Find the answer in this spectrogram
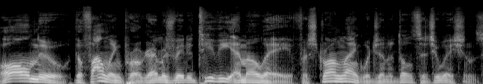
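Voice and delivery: tv promo announcer voiceover delivery. Showing the voiceover he does for a TV show, in TV announcer voice. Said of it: "I do the voiceover for that show".

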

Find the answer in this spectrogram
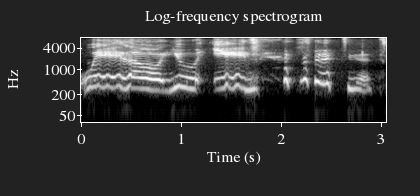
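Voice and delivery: high-pitched, bleating goat voice. Speaker quoting her favorite movie line, said by a character turned into a goat: goat voice. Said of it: "Into the goat voice too".

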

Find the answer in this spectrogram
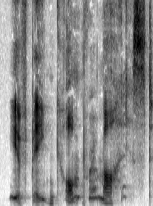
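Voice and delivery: very high, croaking voice. Reading a story aloud, a character gasps and turns to face another, croaking. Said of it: "she croaked".

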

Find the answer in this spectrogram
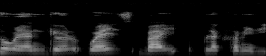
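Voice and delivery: slow, careful English accent. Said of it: "attention à mon accent anglais".

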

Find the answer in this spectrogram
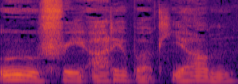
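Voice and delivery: very soft, very low, hushed, sultry murmur. Reading a podcast sponsor ad for Audible: sexy indoor voice. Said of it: "I'm using my sexy indoor voice for this".

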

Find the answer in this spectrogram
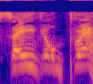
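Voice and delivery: out of breath. A collapsed woman answers a man whispering to her, panting. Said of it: "panted Lucy".

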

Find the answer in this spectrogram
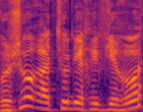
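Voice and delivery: fake Quebec French accent, very slow. Greeting the Rivieros after being asked: put-on Québécois accent. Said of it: "Dis bonjour aux Rivieros avec l'accent québécois".

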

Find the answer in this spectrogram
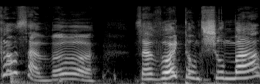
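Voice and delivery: ironic mocking voice. Introducing a guest, the host acts out her reply: imitating Marie-Claude. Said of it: "t'es comme".

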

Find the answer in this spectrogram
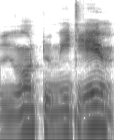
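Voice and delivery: low growling voice. Retelling a scene, quoting Owen speaking to Obi-Wan, imitating Owen growling. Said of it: "en grognant genre".

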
